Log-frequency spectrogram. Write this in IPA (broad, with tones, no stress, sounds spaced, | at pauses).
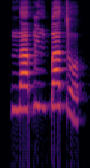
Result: n a˦ ɓ ĩ˦ ɡ͡b a˦ d o˨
